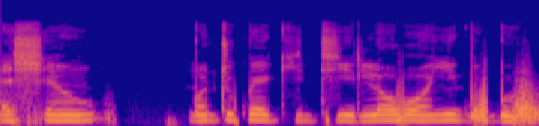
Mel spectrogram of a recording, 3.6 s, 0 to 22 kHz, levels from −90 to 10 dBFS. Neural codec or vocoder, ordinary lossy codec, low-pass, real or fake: vocoder, 24 kHz, 100 mel bands, Vocos; none; none; fake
